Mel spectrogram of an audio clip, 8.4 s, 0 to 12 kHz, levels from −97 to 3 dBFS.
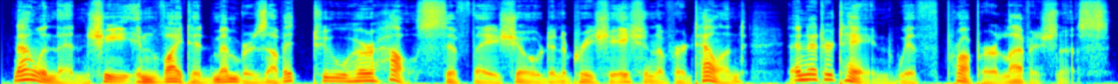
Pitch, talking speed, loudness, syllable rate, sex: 105 Hz, 170 wpm, -20 LUFS, 5.0 syllables/s, male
